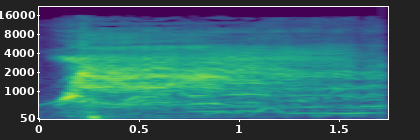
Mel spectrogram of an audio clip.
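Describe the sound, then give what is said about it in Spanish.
A voice mimics a baby's cry, a loud, piercing wail that rises sharply and holds for under two seconds, shrill and strained, slowly fading toward the end. “No, yo creo que el, la, kicks in el sistema de emergencia del ser humano, porque esos carajitos que lloran a veces de noche,”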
